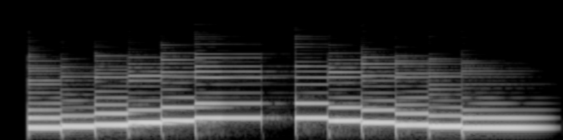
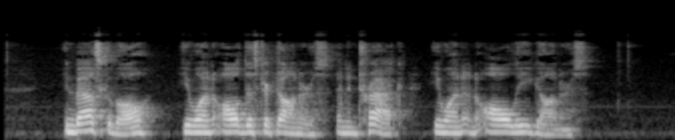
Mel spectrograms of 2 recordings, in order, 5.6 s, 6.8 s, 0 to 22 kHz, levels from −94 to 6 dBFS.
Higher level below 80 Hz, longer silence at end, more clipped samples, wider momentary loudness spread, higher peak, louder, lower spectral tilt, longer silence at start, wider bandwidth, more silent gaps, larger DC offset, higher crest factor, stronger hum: second, -66 dBFS vs -58 dBFS; second, 0.1 s vs 0.95 s; neither; second, 7 LU vs 11 LU; second, -6 dBFS vs -2 dBFS; about the same, -18 LUFS vs -17 LUFS; first, -8.5 dB/octave vs -7 dB/octave; second, 0.25 s vs 0.65 s; second, 5.6 kHz vs 7.8 kHz; neither; neither; second, 10 dB vs 16 dB; neither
